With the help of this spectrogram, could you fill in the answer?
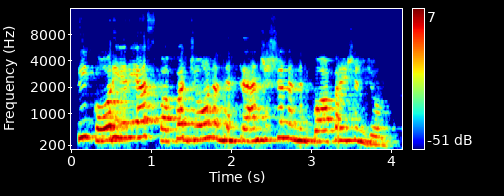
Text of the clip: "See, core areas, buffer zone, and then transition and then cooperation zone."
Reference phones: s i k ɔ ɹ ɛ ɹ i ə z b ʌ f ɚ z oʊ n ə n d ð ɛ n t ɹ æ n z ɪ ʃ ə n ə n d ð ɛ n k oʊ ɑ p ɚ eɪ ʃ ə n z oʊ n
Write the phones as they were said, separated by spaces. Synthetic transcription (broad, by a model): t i k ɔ ɹ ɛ ɹ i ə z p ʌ p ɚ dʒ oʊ n ə n d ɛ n t ɹ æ n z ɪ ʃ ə n ə n d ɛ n k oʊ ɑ p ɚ eɪ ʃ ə n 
